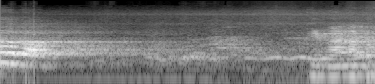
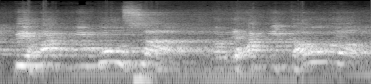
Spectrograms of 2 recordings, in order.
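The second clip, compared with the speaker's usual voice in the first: shout; 6 semitones higher than usual. Retold or imitated. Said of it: "dia teriak".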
